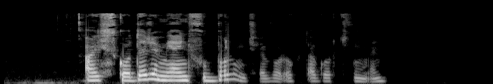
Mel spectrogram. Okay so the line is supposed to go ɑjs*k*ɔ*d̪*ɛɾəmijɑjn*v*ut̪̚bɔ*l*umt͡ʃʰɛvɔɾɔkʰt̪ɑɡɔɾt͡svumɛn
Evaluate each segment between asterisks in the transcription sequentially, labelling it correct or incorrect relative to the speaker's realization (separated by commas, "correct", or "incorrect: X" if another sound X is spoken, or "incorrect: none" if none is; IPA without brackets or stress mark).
correct, correct, incorrect: f, correct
